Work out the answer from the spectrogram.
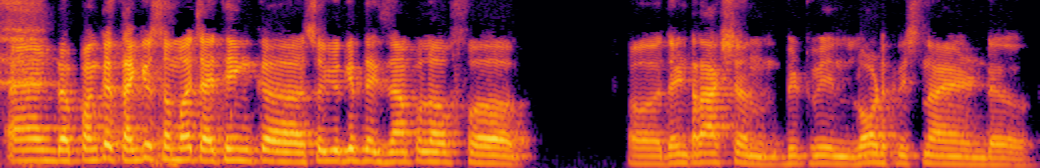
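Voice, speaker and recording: A middle-aged man with an Indian English accent hosts an interview over a video call, warmly effusive and lavish with praise. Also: a little high, fairly even intonation, normal speed. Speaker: host.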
